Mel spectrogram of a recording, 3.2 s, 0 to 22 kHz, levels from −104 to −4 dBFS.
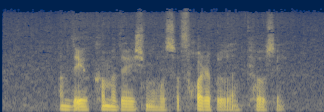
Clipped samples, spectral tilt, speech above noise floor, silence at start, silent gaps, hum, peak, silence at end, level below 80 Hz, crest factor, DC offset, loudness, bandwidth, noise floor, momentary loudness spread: under 0.1%; -5.5 dB/octave; 26 dB; 0.6 s; none; none; 0 dBFS; 0.4 s; -56 dBFS; 22 dB; under 0.1%; -23 LUFS; 15 kHz; -48 dBFS; 8 LU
